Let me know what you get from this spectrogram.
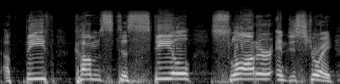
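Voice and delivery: slow, loud, drawn-out scripture reading; emphatic scripture. Acted. Priest reading scripture to the crowd, slow and loud. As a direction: proclaim each verb slowly and loudly. Preacher quoting John ten ten again.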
